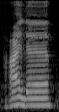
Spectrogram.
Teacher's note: مکسورہ لام کی آواز کو کھینچ رہی ہے 2 کاؤنٹ کے لیے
